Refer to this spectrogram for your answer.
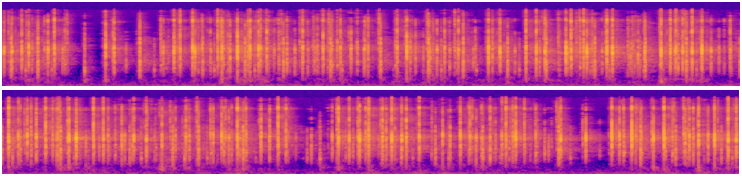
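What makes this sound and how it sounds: Both hands type steadily with their fingertips on a dark mechanical keyboard with white PBT keycaps, producing a fast, continuous stream of short, crisp clicks. The keypresses are bright with little low end and stop almost instantly, with brief pauses between bursts of typing.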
